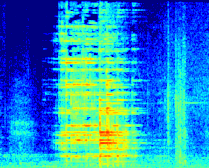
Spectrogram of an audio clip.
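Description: Worn steel cultivator sweeps clinking together as they are handled, ringing with a bright metallic tone for about a second before fading.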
